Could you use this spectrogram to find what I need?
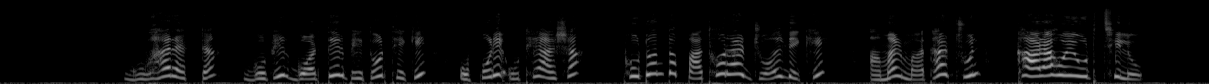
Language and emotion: Bengali, fearful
